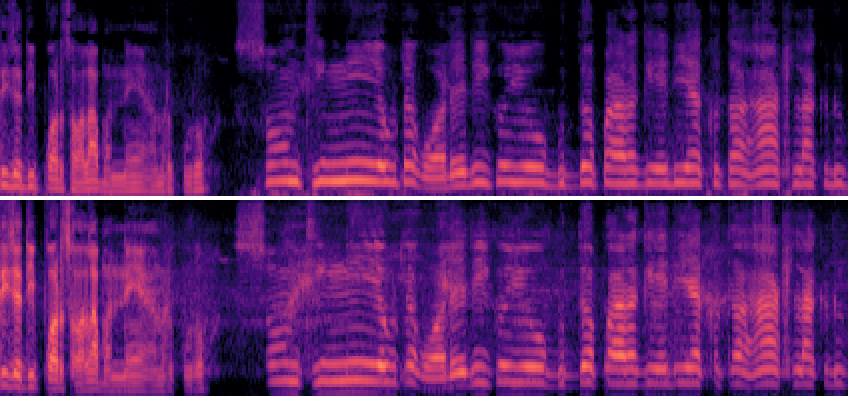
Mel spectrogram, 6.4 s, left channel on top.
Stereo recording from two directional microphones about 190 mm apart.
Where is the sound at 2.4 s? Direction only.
40° left (ahead or behind).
